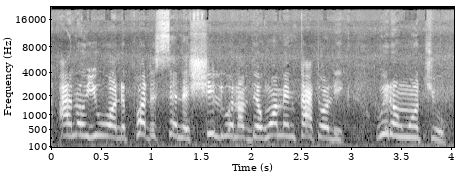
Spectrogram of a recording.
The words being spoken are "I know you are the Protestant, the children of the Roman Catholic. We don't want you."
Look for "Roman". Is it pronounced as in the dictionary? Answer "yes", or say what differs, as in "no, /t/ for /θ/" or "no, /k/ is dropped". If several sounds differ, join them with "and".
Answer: no, /w/ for /ɹ/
